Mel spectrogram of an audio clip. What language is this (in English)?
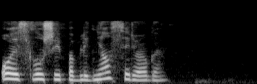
Russian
